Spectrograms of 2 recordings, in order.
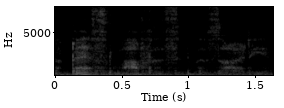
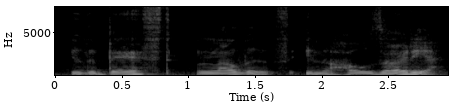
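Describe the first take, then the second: First: Whispered fast, like a secret; hushed confiding whisper. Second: Said in the usual way. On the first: Shown as a demonstration. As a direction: lean in and whisper it. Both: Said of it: "I'm gonna tell you a secret".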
